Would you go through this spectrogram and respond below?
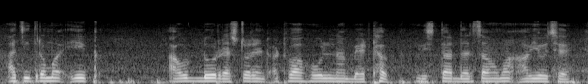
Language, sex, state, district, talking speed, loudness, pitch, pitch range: Gujarati, male, Gujarat, Valsad, 130 wpm, -16 LUFS, 140 Hz, 130-145 Hz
